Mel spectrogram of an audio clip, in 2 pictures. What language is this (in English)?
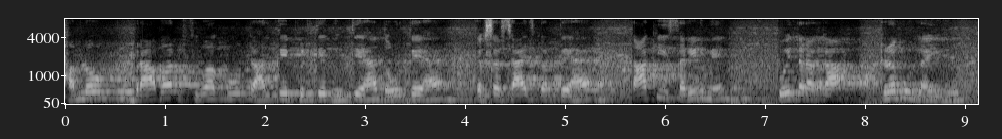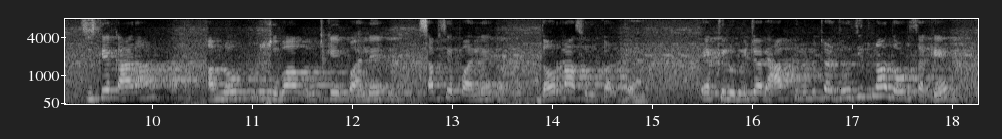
Urdu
